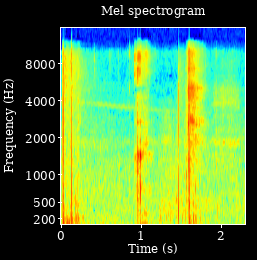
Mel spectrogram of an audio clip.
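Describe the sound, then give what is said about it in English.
Fireworks go off in a quick irregular series of sharp bangs and pops, each burst leaving a brief crackling tail, with no one talking. “I love fireworks.”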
